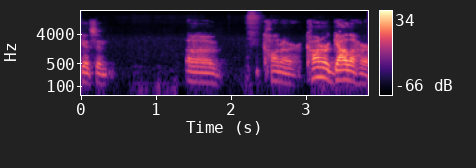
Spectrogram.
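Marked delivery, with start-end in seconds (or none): 2.4-3.8 Irish accent, put on. Discussing a player back at Chelsea, saying his name in an Irish accent. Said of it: "There's my Irish accent".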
